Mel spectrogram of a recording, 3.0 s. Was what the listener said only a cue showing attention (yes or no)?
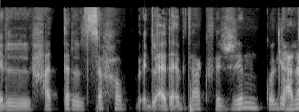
no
